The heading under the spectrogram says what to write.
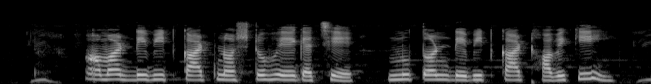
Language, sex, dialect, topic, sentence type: Bengali, female, Northern/Varendri, banking, question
